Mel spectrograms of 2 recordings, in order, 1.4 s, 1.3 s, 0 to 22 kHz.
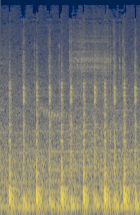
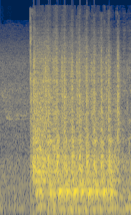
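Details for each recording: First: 1995 Yamaha Wave Raider WaveRunner: pressing start gives only rapid, even solenoid clicking from the electrical box, about seven or eight a second, with no cranking; bad starter solenoid/relay, replaced. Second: 1995 Yamaha WaveRunner Wave Raider, previously only clicking at the electrical box. After the bad starter solenoid/relay was replaced and the hot wire reconnected to the battery, the starter spins the engine briskly with quick, even chugs instead of a lone click. Normal cranking.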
